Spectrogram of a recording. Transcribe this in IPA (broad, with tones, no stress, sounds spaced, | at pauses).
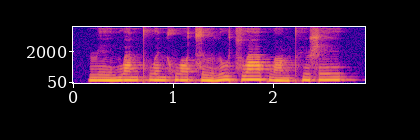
ɻ e˨˩ ɪ̯ n̪ w a˧˥ n pʰ w ə˧˥ n x w ɔ˧˥ t͡s ɹ̩˨˩ l u˥˩ t͡s w ä˥ p w ɑ˨˩ ŋ pʰ y˥˩ ʂ e˥ ɪ̯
